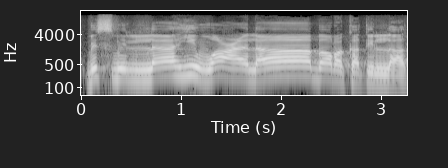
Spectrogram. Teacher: وعلی اس کو کھینچنا ہے ہم نے کیونکہ اس پر کھڑا زبر ہے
